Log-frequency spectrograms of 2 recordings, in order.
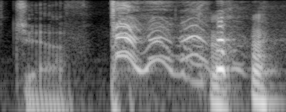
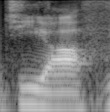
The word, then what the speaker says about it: Geoff: When I was a kid, I used to pronounce it G off. Me too. I'm like, what the hell is this guy's name? Geoff? GFFA. Jeff.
